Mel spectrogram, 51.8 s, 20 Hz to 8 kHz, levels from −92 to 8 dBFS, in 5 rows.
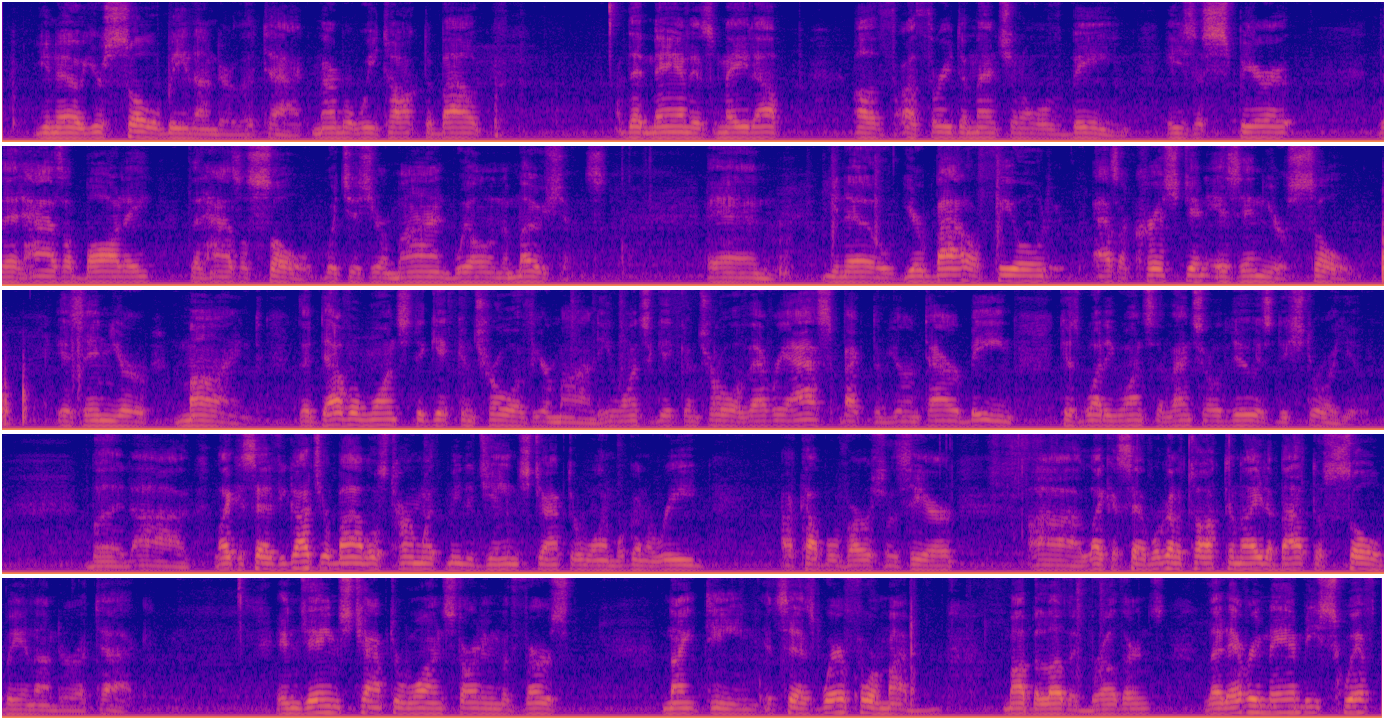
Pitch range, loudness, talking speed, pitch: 105-120 Hz, -38 LUFS, 170 wpm, 115 Hz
